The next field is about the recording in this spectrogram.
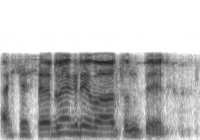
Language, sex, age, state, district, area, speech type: Kashmiri, male, 30-45, Jammu and Kashmir, Bandipora, rural, conversation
